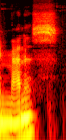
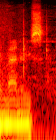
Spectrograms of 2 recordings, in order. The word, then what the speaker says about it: Manus: snack on him and people sometimes bring up the way I pronounce man who's as most people just say Manus which you know I I'm not like trying to be clever or anything when I say man whose that's just literally how Goff says it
